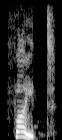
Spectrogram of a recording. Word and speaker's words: fight: you have fi ght now GH is not pronounced at all we pronounce it as fight f f and I and T so we don't say f f we don't say that we say fight and you know write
